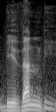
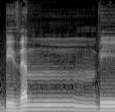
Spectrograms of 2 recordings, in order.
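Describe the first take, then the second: First: Said in the usual way. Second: বিজাম্বি with the nun turned to m, nasal hum held; correct iqlab reading. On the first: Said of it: "এখানে রয়েছে". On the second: Shown as a demonstration. Teacher showing students the correct iqlab pronunciation. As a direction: say বিজাম্বি, not বিজানবি, slowly. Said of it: "সহি উচ্চারণ হবে বিজাম্বি".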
